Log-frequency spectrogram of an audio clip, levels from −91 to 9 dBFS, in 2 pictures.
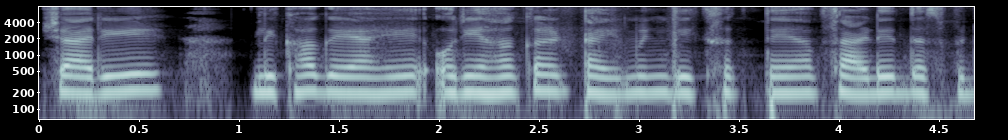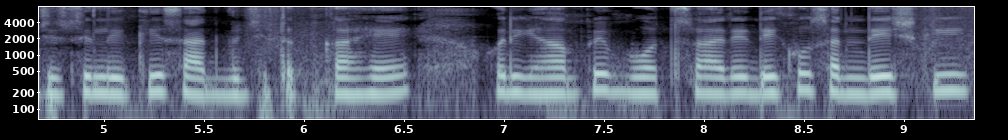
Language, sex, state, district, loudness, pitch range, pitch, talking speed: Hindi, female, Rajasthan, Jaipur, -18 LUFS, 195-210 Hz, 200 Hz, 200 wpm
